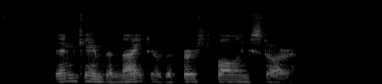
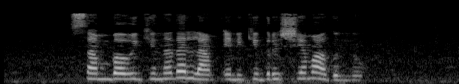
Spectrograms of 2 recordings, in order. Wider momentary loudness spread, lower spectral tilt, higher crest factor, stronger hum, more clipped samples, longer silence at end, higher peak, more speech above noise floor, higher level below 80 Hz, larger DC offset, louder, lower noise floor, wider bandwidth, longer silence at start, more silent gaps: about the same, 10 LU vs 9 LU; about the same, -3.5 dB/octave vs -2.5 dB/octave; about the same, 20 dB vs 18 dB; neither; neither; second, 0.85 s vs 1 s; second, -26 dBFS vs -10 dBFS; first, over 44 dB vs 30 dB; second, -88 dBFS vs -60 dBFS; neither; second, -46 LUFS vs -25 LUFS; first, under -90 dBFS vs -55 dBFS; first, 15 kHz vs 11.5 kHz; second, 0.05 s vs 0.7 s; neither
